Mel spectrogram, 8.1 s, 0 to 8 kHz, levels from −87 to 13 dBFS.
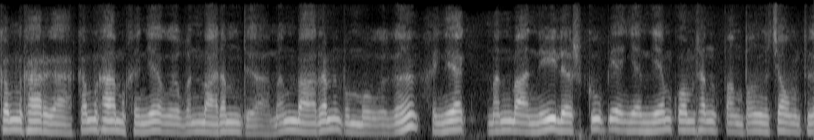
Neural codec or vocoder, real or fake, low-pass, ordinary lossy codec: codec, 16 kHz in and 24 kHz out, 0.9 kbps, LongCat-Audio-Codec, fine tuned four codebook decoder; fake; 7.2 kHz; none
